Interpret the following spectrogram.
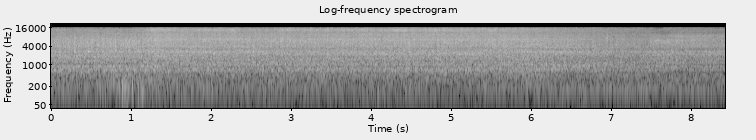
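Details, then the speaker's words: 1985 Pontiac Parisienne Brougham, 305 small-block V8, recently out of storage with new fuel and air filters: steady, even idle with a smooth rapid beat and no misses or stumbles; running cleanly, normal idle. "so yeah this car is running pretty good and looks good"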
